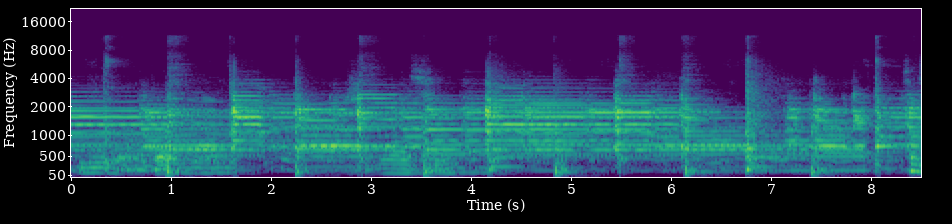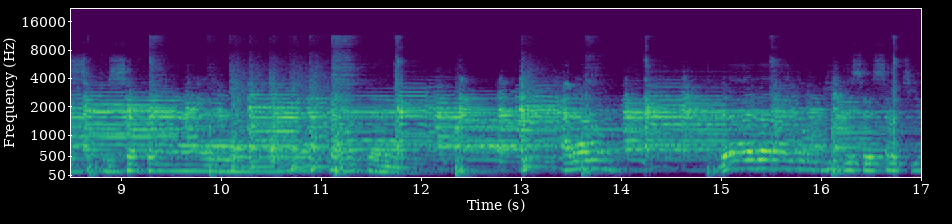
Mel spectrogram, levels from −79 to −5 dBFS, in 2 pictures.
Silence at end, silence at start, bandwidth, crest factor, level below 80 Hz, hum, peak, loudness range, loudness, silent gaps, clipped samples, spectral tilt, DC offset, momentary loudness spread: 0 s; 0 s; 11.5 kHz; 16 dB; -58 dBFS; none; -6 dBFS; 2 LU; -22 LUFS; none; under 0.1%; -5.5 dB/octave; under 0.1%; 6 LU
